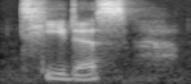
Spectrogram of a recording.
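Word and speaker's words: Tidus: You know, it's just it it stars of course uh the main character is Tetus, pronounced Tetus.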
